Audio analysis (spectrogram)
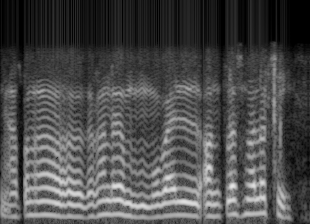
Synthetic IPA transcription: apɔnad̪okʰanɾɛmobajlɔ̰nplɔs̬mobajlɔt͡ʃʰi

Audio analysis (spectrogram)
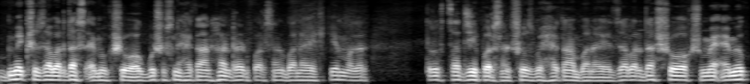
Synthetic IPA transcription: met͡ʃʰuzɐbɐɾd̪ɐst̪ɐmukʃʰook̚but͡ʃʰusniɦekaːnɦɐɳɖɾɐɽpɐɾsɐɳʈbɐnəjit̪ʰkemɐɡɐɾ | t̪uɾukt͡sɐt̪d͡ʒipɐɾsɐɳʈt͡ʃʰusbɨɦekaːnbɐnəjit̪ʰzɐbɐɾd̪ɐst̪ʃokt͡ʃʰumeʔɐmuk

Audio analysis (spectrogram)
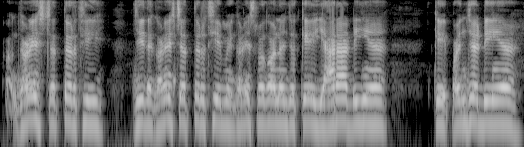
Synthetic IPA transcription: ɡʱəɽ̃eːst͡ʃət̪ːəɾt̪ʰiː | d͡ʒĩːt̪eɡʱəɽ̃eːst͡ʃət̪ːəɾt̪ʰimẽːɡʱəɽ̃eːsbʱəɡaːnə̃d͡ʒoːkeːjaːɾaɗiãː | keːpə̃ɲd͡ʒʱəɗĩːãː

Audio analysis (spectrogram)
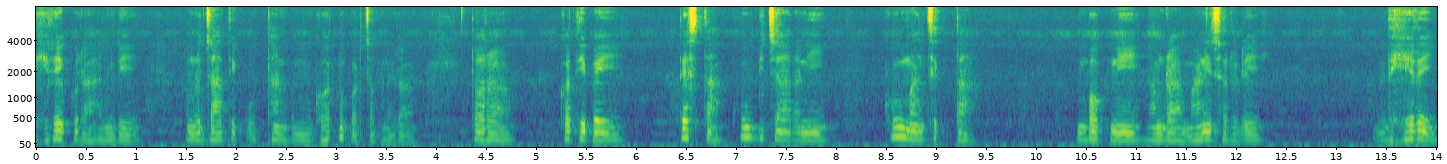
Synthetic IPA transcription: d̪ʱeɾʌjkuɾaɦamile | ɦamrod͡zat̪ikout̪ʰːanpʌniɡʱʌʈnupʌrt͡sʰʌbʱʌneɾʌ | t̪ʌɾʌkʌt̪ipʌj̃t̪est̪akubit͡sarʌnikumansikt̪a | bʌkneɦamramanisʌɾule | d̪ʱeɾʌj

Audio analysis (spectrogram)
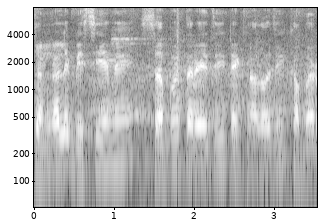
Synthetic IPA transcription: d͡ʒənɾəlibisieme | səbʱt̪əɾed͡ʒiʈeknolod͡ʒikʰəbəɾ

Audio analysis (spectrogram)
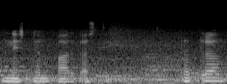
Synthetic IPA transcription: neɕnəlpaɾkə̰st̪ḭ | t̪ɐt̪ɾə

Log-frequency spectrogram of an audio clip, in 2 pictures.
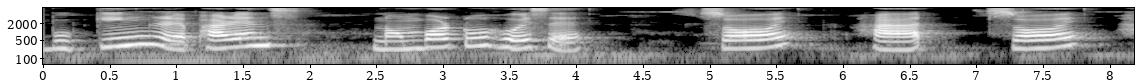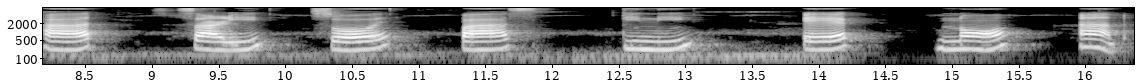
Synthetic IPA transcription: bukiŋɹɛpʰaɹɛns | nɔmbɔɹtʊɦojsɛ | sɔj | hat̚ | sɔjhat̚ | saɹi | sɔj | pas | tini | ɛk̚ | nɔ | at

